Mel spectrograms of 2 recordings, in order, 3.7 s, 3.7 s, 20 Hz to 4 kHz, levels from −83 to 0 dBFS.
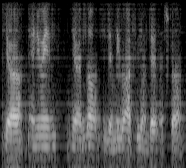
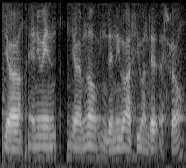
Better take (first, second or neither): second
